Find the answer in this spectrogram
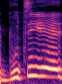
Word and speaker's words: Muzi: 자, 영어로는 이렇게 Muzi라고 쓸 수 있는데 Muzi라고 발음하겠죠. 근데 무지입니다. 무지.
